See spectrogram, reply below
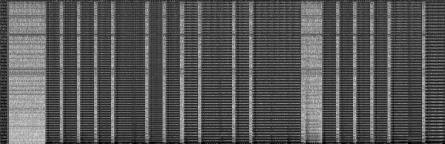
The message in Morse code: none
